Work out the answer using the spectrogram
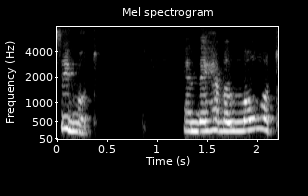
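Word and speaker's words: Sidmouth: me it was like Sid most I read it like Sidmos but actually it's Sigmut and they have a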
